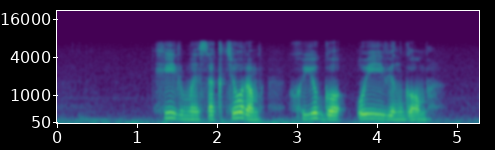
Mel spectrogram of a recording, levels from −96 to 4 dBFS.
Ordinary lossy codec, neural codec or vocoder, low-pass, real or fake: none; none; 7.2 kHz; real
